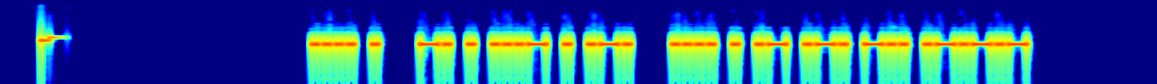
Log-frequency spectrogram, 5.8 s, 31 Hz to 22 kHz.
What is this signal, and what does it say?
Morse code, heard as a keyed tone, about 40 wpm, 700 Hz. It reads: HE NEVER HEARD.
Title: Sentences from Top 400 Words 40wpm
